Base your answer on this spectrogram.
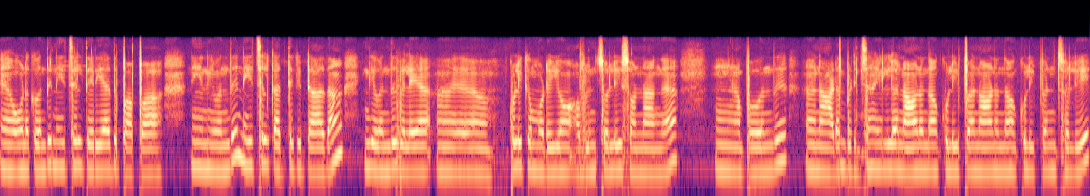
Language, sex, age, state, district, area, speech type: Tamil, female, 30-45, Tamil Nadu, Ariyalur, rural, spontaneous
